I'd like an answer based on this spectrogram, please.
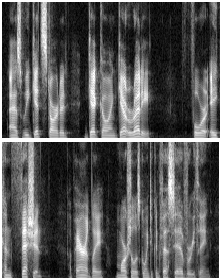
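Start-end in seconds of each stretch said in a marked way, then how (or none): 6.7-8.6 deep, vaguely foreboding, dramatic, semi-ominous voice. Opening a YouTube confession episode, in a deep, semi-ominous voice. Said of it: "as I say it in a deep voice that sounds semi-ominous".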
